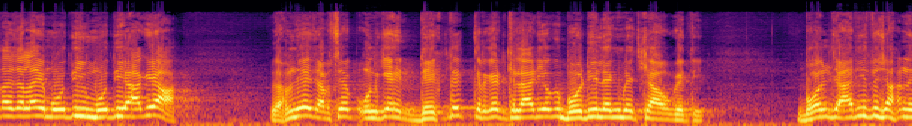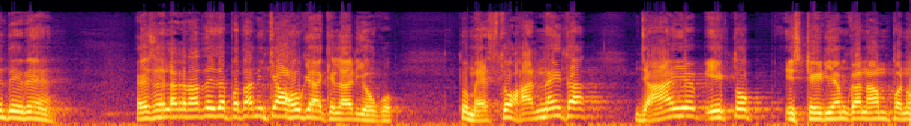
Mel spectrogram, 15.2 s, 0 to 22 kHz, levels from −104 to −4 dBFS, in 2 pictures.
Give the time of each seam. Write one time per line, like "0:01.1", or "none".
none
